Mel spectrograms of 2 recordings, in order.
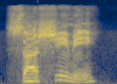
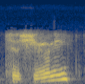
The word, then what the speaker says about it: sashimi: Garlic tuna sashimi. – Okay, hold on. – I know he's going to say this wrong. – I can say tashuni. – Sashimi. Tashuni. Yes. That's fish without the rice.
